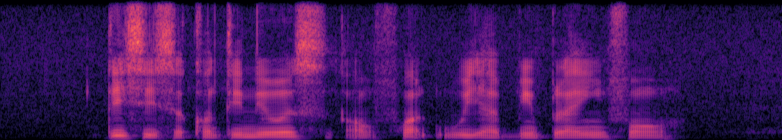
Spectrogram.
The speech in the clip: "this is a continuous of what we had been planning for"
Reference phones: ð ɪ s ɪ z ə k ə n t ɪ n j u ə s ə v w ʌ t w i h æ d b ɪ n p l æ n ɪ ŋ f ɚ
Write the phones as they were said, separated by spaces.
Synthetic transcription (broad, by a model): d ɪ s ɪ s ə k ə n t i n j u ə s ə f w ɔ t w i h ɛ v b ɪ n p l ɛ ɪ ŋ f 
